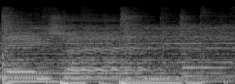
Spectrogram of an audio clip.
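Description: Live worship band playing, with women singing a held melody with vibrato over electric guitar, bass and drums.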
